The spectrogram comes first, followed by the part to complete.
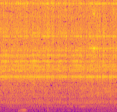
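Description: Homemade flexible-shaft rotary grinder running with a steady high-pitched whine, its burr grinding inside the aluminium cylinder head of a two-stroke engine to port it.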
